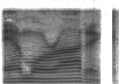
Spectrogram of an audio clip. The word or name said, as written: amaurotic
